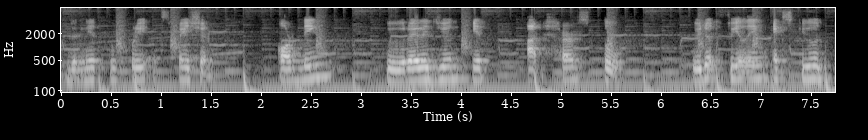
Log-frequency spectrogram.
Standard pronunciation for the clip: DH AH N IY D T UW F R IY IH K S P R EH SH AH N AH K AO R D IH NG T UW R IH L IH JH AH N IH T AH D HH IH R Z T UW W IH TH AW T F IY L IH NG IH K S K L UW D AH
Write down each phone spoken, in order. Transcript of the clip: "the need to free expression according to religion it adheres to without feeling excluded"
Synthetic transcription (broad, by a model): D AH N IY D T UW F R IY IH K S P EH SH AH N AH K AO R D IH NG T UW R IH L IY JH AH N IH T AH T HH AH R S T UW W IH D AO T F IY L IH NG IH K S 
